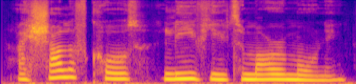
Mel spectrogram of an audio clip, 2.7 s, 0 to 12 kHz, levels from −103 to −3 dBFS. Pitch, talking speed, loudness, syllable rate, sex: 215 Hz, 200 wpm, -14 LUFS, 5.9 syllables/s, female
